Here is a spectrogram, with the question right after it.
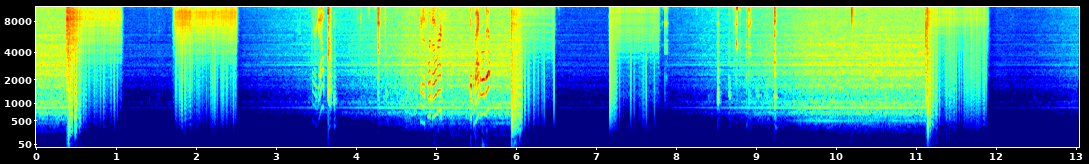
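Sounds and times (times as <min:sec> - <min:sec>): welding arc crackling: 0:00.0 - 0:01.1, 0:01.7 - 0:02.6, 0:03.5 - 0:06.5, 0:07.2 - 0:07.9, 0:08.6 - 0:12.0.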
